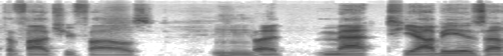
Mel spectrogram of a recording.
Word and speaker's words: Taibbi: Twitter files, not the Fauci files, but Matt Taibbi. Is that how you say his name? People keep correcting me. Taibbi.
